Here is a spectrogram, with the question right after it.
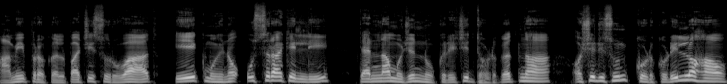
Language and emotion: Goan Konkani, fearful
